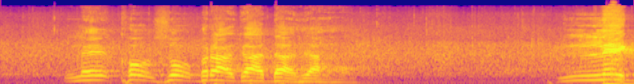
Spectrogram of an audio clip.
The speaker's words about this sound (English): Any man or woman that they have consulted because of you this year that you will not succeed, as you clap your hand and pray, let that person disappear from this earth for you to have your freedom. Lift up your voice and pray that prayer.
